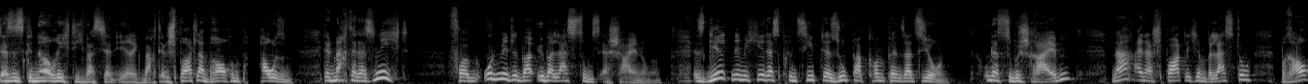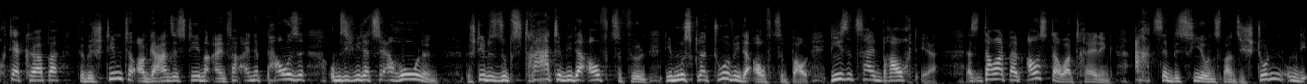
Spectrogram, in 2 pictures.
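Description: At 2.48 s the sound cuts to silence for 120 ms, a playback stall likely caused by the player running dry. From 2.60 to 3.40 s comes time-compressed catch-up: the audio runs about 1.15 times fast at unchanged pitch, unlike a plain speed-up, which would raise pitch.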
